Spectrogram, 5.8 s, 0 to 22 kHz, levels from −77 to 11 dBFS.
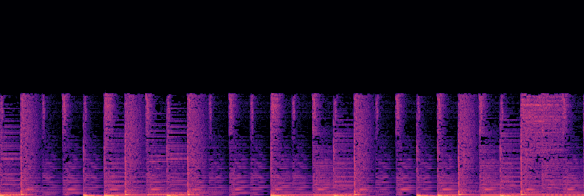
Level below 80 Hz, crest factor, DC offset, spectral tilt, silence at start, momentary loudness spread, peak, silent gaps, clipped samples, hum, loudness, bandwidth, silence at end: -22 dBFS; 18 dB; under 0.1%; -4.5 dB/octave; 0 s; 11 LU; -2 dBFS; none; under 0.1%; none; -20 LUFS; 12 kHz; 0 s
